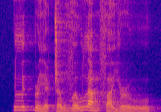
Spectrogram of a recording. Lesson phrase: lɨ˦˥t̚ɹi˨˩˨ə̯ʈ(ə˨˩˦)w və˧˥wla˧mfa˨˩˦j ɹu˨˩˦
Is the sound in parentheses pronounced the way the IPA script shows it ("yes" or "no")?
yes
